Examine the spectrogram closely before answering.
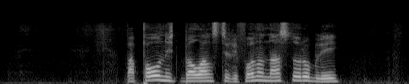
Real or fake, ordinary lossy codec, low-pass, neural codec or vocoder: fake; Opus, 64 kbps; 7.2 kHz; codec, 16 kHz in and 24 kHz out, 0.6 kbps, FocalCodec, streaming, 2048 codes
